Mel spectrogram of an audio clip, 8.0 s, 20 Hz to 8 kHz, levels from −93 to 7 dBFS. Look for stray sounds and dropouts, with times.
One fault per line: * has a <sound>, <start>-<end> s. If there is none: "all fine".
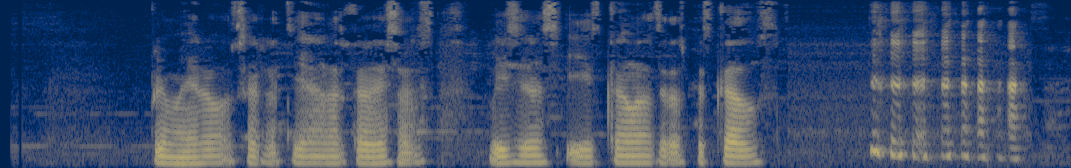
* has a laugh, 6.5-7.7 s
